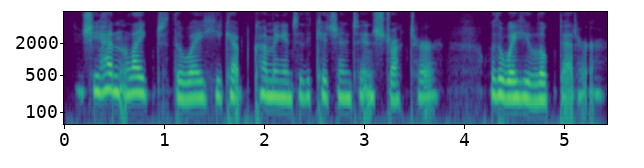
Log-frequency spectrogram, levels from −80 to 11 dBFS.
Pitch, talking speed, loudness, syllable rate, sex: 205 Hz, 245 wpm, -19 LUFS, 6.0 syllables/s, female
